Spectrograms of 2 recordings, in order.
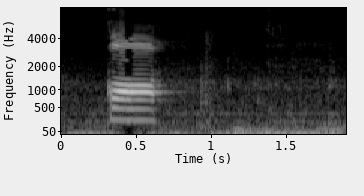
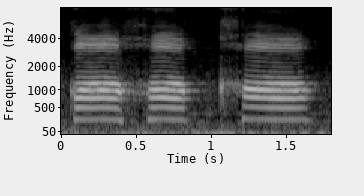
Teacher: the middle back of your tongue is touching the furthest back part of your throat to make the ga sound. And it's a quick touch and release.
